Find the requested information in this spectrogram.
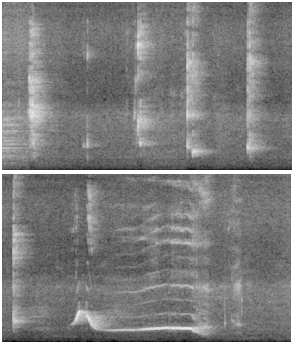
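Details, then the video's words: Grey parrot known for saying phrases and coughing, here producing a run of short sharp clicks roughly every half second, followed by a long clear whistle that drops and then holds steady before stopping abruptly. "grey parrot saying Allahaoakbar,Laillaha illala,Allaha hoo,mian mithoo,mitthu kuta,coughing..."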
